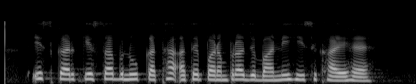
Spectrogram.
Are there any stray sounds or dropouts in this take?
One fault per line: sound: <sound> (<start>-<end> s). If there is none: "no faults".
no faults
